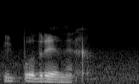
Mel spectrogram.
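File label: "Epodrenekh", pronunciations; RUS; Fourth Way; Beelzebub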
